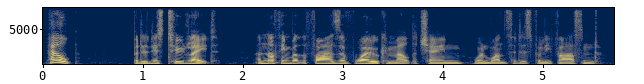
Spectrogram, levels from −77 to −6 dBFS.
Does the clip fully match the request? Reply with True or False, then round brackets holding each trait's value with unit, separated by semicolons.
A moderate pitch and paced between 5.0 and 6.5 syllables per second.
True (145 Hz; 6.1 syllables/s)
